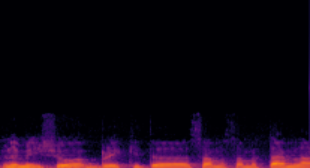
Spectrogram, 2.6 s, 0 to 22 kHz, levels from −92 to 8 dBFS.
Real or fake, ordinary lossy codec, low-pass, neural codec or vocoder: fake; none; 7.2 kHz; codec, 16 kHz, 0.4 kbps, LongCat-Audio-Codec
